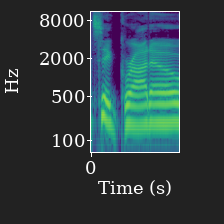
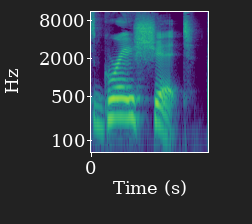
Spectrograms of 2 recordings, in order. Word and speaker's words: Gratiot: Nope. No lie. It's gray shit. Hey, where do you live? I'm in Gray Shit, Michigan. – The county of gray shit.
